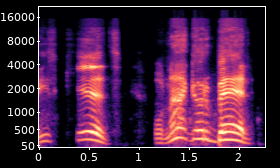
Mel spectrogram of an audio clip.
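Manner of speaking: high, frazzled, stressed-out voice at wits' end. Imitating a wrestler as a stressed babysitter: imitating a stressed babysitter. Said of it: "She's like a stressed babysitter".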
